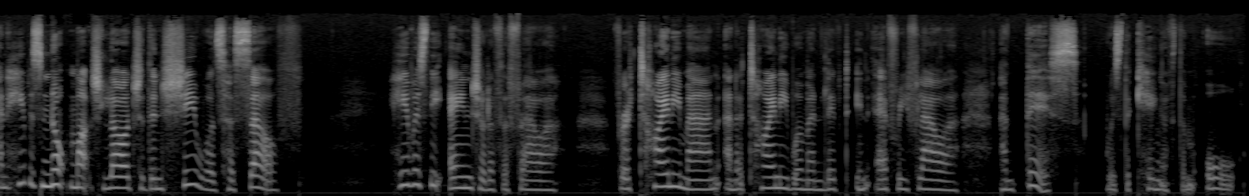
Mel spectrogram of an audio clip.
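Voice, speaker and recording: A woman narrating a storybook expressively and gently, with chatty asides. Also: medium pitch, normal speed, dry recording, clean studio sound. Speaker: guest storyteller.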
